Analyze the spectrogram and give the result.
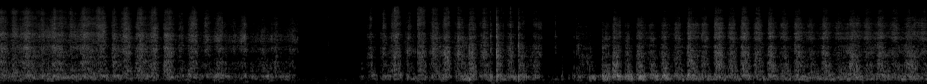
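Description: Folded sandpaper held in the fingers is rubbed in short, quick strokes across a stretched canvas with a textured turquoise and white acrylic surface, while the other hand holds the canvas flat. The result is a steady, rhythmic, bright scratchy rasp. It briefly stops for about half a second near the third second and dips again shortly before the sixth.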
